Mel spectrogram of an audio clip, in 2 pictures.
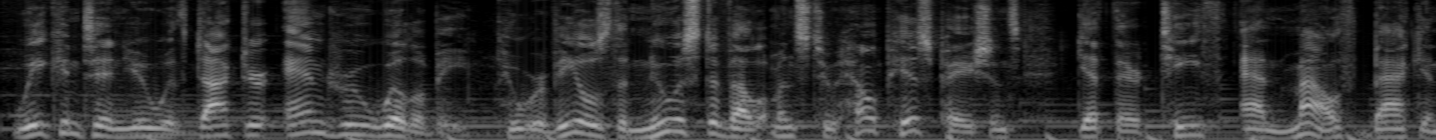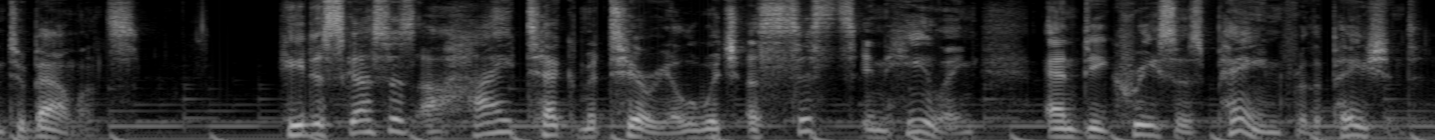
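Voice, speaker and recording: A male narrator delivering scripted segment narration in a smooth, announcer-like way. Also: mid-range voice, big pitch swings, moderate pace. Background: faint music.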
